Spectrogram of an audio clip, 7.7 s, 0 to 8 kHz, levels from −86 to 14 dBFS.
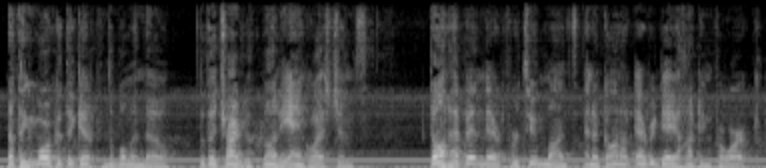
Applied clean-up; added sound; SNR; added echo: none; Telephone; 17 dB; reverberation time 1.7 s.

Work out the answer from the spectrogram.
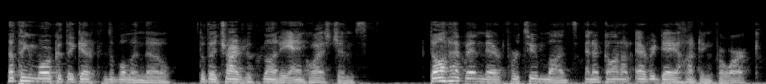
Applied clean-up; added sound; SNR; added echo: neural mask model DeepFilterNet 3.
